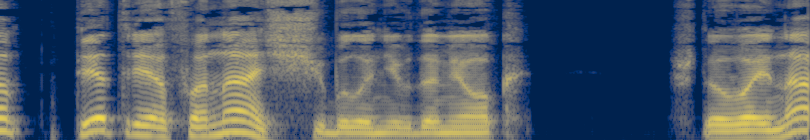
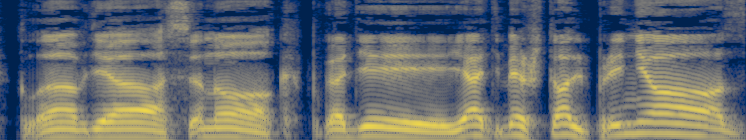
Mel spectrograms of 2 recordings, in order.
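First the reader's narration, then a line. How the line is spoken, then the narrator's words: Shouting. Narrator (Russian): закричал Петра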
